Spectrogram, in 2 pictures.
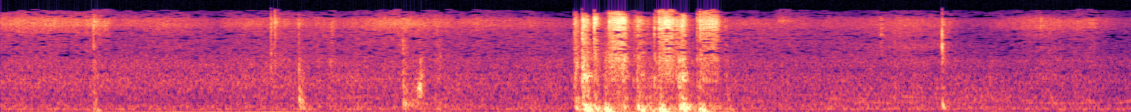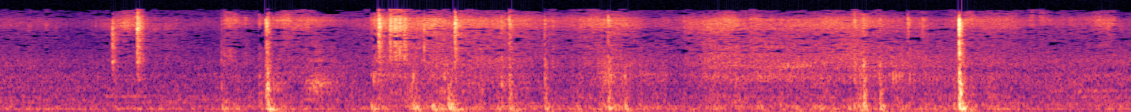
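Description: Rattling clatter and knocks of a manual wheelchair and car seat being shifted against as a person transfers from the chair into a car: a loud burst of rattles about three seconds in, then scattered clicks and light thumps.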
